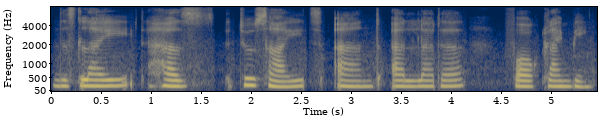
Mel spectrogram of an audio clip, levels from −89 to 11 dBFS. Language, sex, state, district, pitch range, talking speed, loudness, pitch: English, female, Nagaland, Dimapur, 195-215 Hz, 110 wpm, -16 LUFS, 205 Hz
